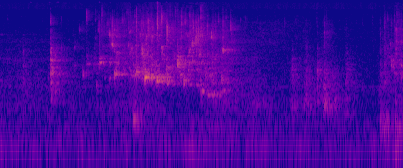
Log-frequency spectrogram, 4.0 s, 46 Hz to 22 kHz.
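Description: Water pouring out of the chamber of a 1984 G.I. Joe SHARC toy, a close splashing trickle that swells, then thins and sputters before a final gush.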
